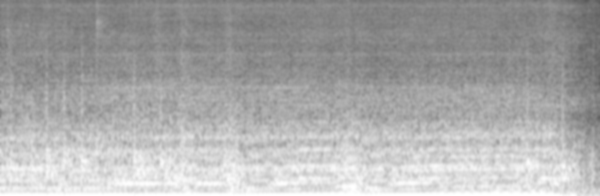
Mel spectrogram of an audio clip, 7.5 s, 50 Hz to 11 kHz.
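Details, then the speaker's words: 1975 Honda CB200T twin, second start: loud, lumpy idle revving high, then fading and cutting out; owner suspects one cylinder ran out of fuel, unconfirmed. "and it was revving up really high and then all of a sudden it just revved down."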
